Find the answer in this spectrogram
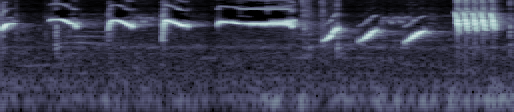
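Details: Rare starling in a river-sound training recording: a series of loud upslurred whistles, one long steady whistle, three quick rising notes in sequence, then a harsh rattling buzz at the end.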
